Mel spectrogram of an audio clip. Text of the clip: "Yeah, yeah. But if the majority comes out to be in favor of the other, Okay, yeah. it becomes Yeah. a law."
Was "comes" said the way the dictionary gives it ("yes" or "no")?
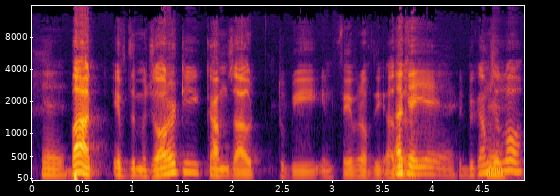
yes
